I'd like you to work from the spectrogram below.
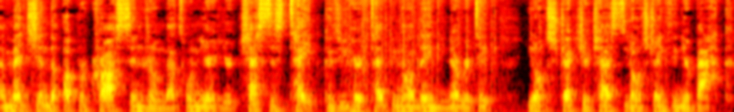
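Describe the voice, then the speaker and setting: This man's voice is somewhat breathy, medium in pitch, with fairly even intonation. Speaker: fitness trainer and podcast host. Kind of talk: casual podcast talk.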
